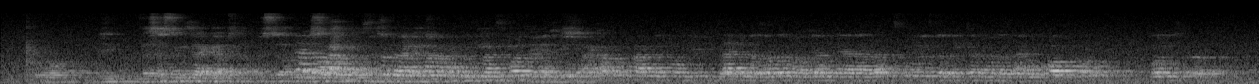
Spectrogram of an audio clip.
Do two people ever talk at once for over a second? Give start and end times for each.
2.9-5.8

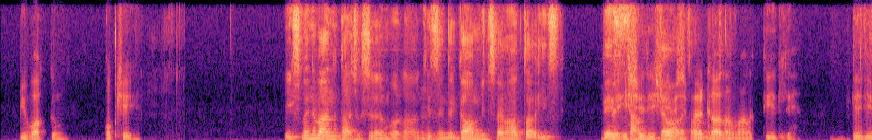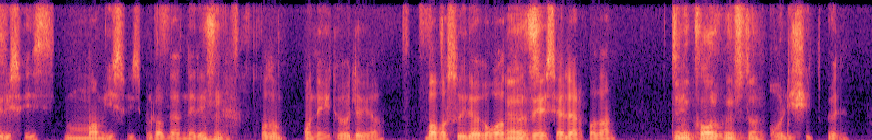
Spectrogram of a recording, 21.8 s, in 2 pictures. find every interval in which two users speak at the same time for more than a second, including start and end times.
7.6-9.2

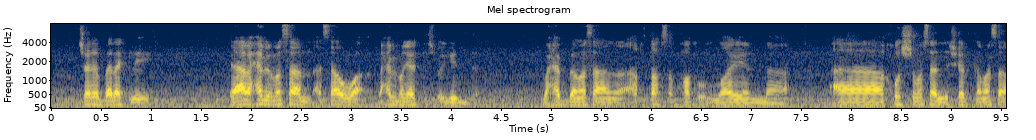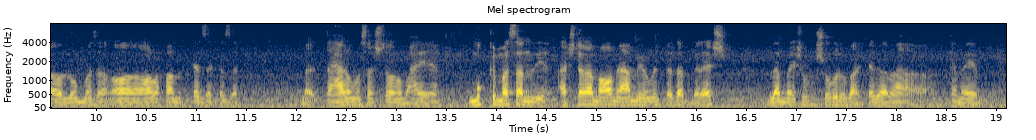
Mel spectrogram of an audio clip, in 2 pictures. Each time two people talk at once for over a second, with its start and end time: none

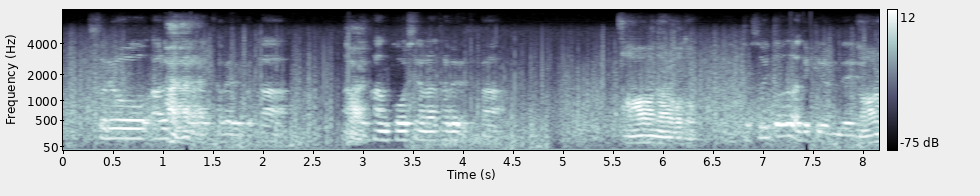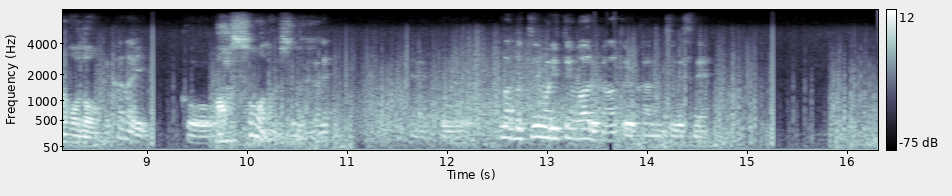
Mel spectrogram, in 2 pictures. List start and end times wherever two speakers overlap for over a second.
none

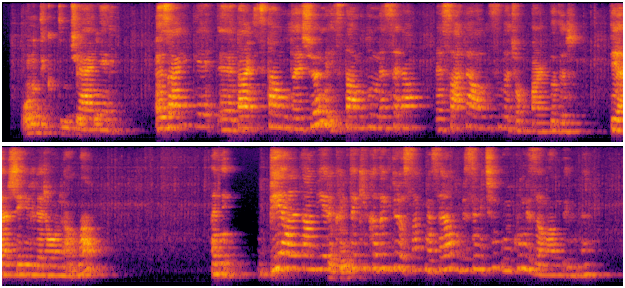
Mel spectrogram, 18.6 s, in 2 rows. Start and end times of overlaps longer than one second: none

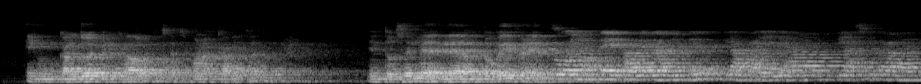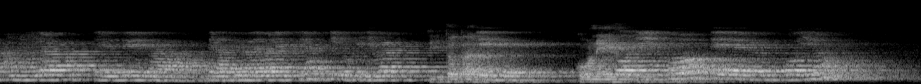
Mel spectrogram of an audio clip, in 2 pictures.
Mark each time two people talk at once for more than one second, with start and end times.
none

